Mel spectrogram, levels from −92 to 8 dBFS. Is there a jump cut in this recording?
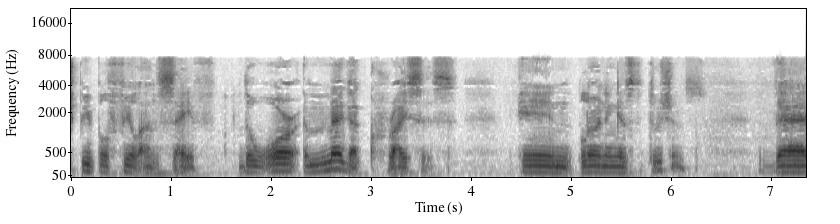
yes; 3 cuts; at 1.7 s, 2.3 s, 5.1 s

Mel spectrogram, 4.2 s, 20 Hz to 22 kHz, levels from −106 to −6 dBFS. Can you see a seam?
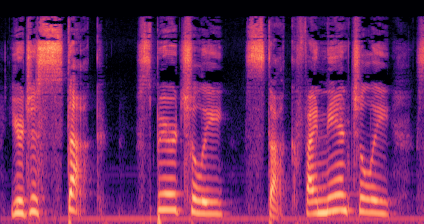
yes; 1 cut; at 1.2 s

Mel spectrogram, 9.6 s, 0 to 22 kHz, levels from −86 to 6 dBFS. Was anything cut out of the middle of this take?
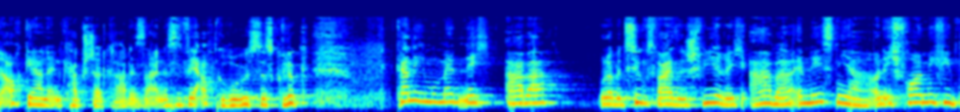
yes; 1 cut; at 2.2 s

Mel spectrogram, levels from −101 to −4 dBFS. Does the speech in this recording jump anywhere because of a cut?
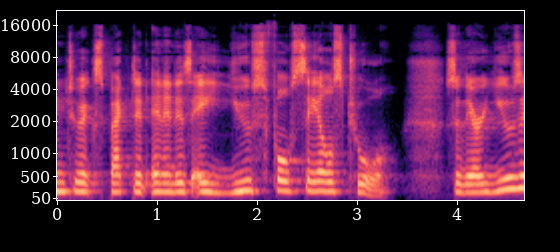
no; 0 cuts

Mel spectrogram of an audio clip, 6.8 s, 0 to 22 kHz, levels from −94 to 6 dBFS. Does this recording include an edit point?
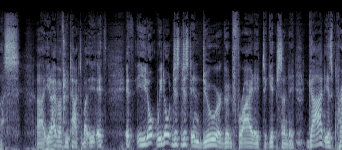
yes; 3 cuts; at 1.2 s, 3.6 s, 5.5 s

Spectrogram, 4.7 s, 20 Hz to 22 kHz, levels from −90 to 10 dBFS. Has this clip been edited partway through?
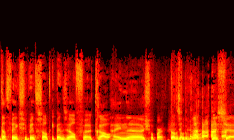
yes; 2 cuts; at 2.2 s, 3.6 s

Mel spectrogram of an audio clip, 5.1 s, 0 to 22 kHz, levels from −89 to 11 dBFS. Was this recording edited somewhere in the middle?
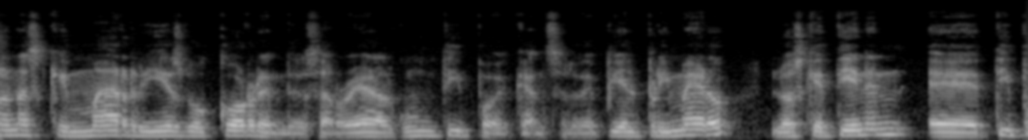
yes; 1 cut; at 3.8 s

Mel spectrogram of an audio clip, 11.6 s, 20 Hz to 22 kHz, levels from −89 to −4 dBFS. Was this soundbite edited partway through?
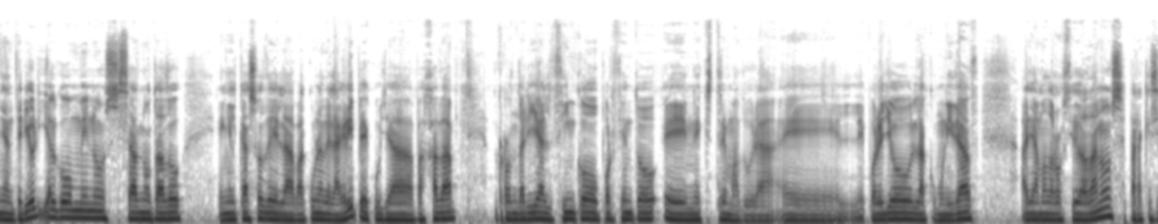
yes; 1 cut; at 1.2 s

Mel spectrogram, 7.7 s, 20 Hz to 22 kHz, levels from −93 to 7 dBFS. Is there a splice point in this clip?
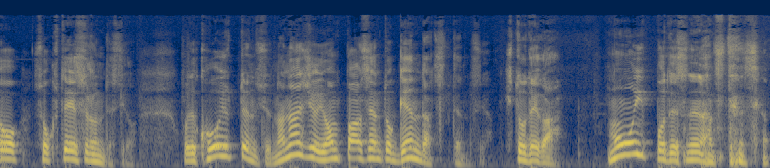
yes; 2 cuts; at 5.0 s, 5.9 s

